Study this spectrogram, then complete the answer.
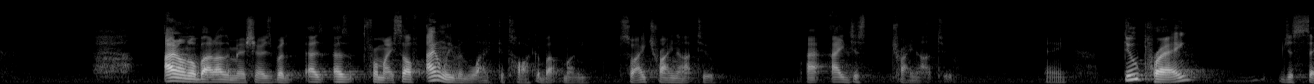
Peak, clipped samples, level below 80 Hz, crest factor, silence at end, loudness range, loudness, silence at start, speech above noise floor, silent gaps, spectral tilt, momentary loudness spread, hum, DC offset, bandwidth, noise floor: -4 dBFS; under 0.1%; -74 dBFS; 26 dB; 0 s; 15 LU; -28 LUFS; 1 s; 41 dB; none; -5 dB/octave; 25 LU; none; under 0.1%; 13.5 kHz; -69 dBFS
